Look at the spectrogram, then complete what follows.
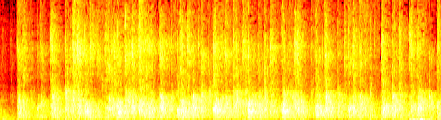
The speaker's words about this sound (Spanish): Denle un fuerte aplauso al Eterno.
